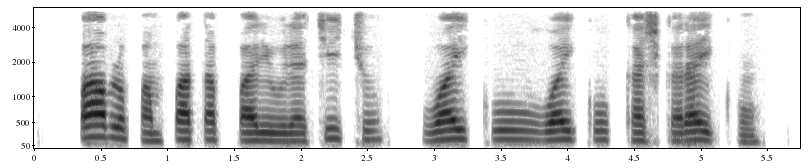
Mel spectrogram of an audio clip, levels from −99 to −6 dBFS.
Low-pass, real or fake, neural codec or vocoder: 5.4 kHz; real; none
